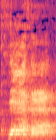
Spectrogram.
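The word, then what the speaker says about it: קָוָה: and the first word, wait, quava, as it's pronounced in the original language, has to do with the patient waiting.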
